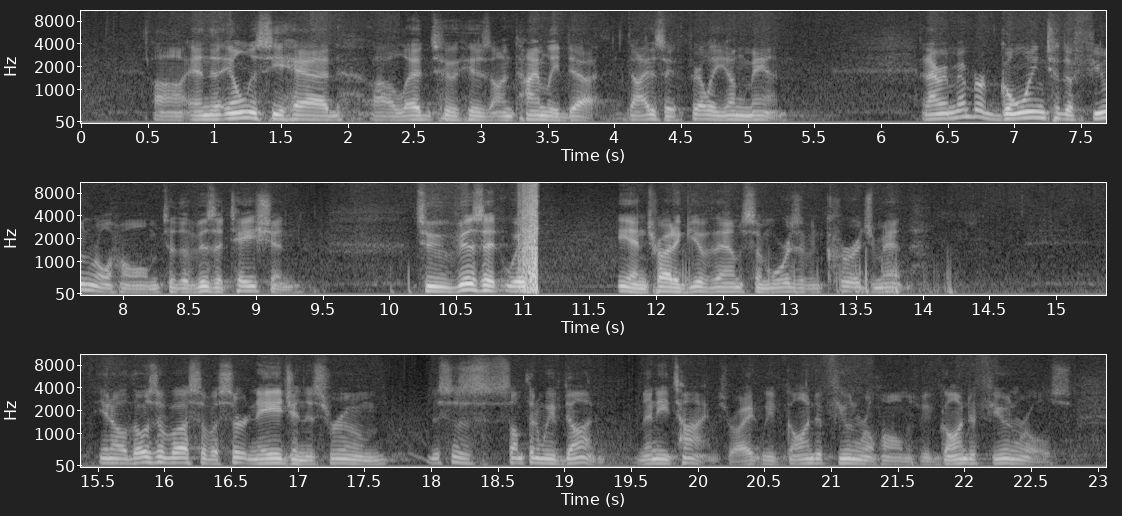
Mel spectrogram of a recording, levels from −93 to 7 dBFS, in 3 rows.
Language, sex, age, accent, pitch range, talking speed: English, male, 40-59, American, 115-140 Hz, 185 wpm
